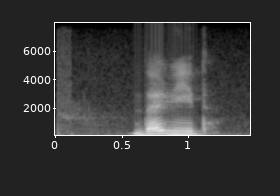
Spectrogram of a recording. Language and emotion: Russian, neutral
